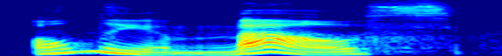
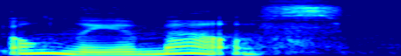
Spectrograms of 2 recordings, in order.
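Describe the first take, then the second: First: Slow, affronted echo; indignant. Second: Said in the usual way. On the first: A narrator's reading. Mouse queen offended at being called only a mouse, indignant. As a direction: draw it out as an offended little creature. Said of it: "cried the animal indignantly".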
